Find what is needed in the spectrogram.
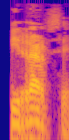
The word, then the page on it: pirrarse: espagnol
